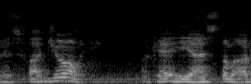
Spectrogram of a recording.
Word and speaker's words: fagioli: that when he made pasta fagioli, the correct pronunciation is fagioli. Okay, he asked a lot of Italians, and that's what they said. And I know that's what it is. Now, you hear pasta fazool.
